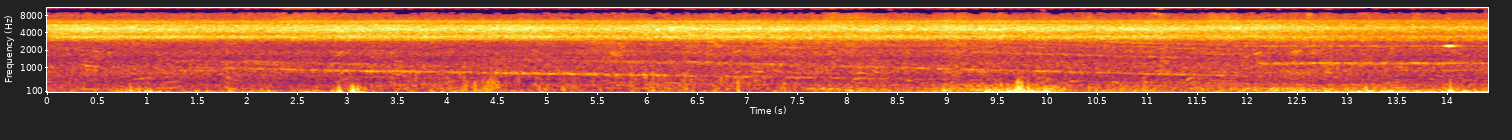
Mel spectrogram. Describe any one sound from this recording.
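An electric train rolls in with a falling whine and slows to a stop.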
